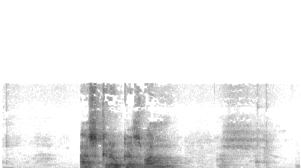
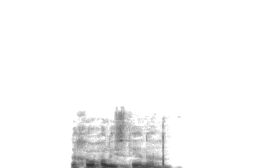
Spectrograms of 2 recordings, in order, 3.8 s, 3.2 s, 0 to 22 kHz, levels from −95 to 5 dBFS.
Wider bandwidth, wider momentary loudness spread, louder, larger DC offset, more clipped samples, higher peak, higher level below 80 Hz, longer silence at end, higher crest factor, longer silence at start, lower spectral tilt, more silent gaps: first, 11.5 kHz vs 7.6 kHz; first, 26 LU vs 17 LU; about the same, -26 LUFS vs -26 LUFS; neither; neither; about the same, -8 dBFS vs -10 dBFS; about the same, -64 dBFS vs -68 dBFS; second, 0.75 s vs 1.1 s; about the same, 24 dB vs 20 dB; about the same, 1 s vs 0.9 s; second, -3.5 dB/octave vs -7.5 dB/octave; neither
